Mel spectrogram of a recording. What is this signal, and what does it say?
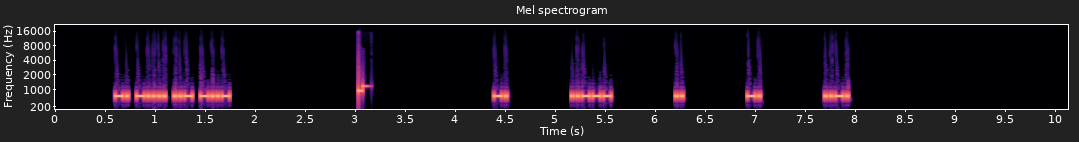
Morse code, heard as a keyed tone, about 44 wpm, spaced as for 18 wpm, 700 Hz. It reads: N6UX N2INF
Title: USA Call Signs - 8x Character Spacing - 45wpm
